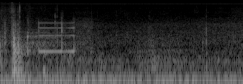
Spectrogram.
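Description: A click, then a faint short electronic beep of several steady tones sounding together, under half a second long, like a telephone tone, followed by low room hiss.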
